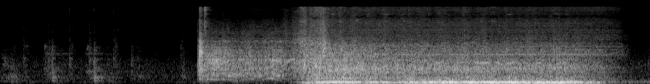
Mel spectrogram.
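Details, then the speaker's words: 1974 Ford F250 that smoked and wouldn't shut off, after cleaning the starter solenoid terminals: starter cranks briefly, engine catches, settles to a steady low rumble, then stops cleanly after a few seconds. "so I did that let's see if it starts now and turns off hopefully"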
